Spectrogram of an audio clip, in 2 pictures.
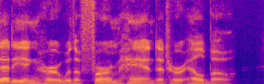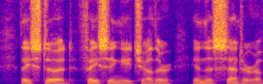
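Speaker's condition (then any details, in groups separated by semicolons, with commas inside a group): No condition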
